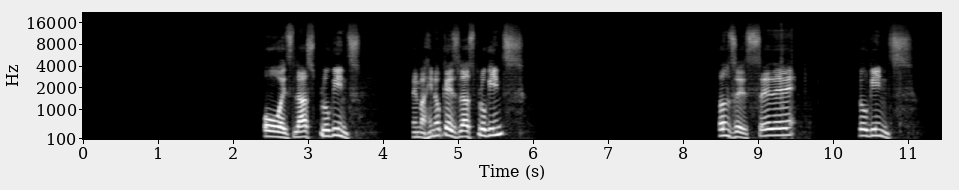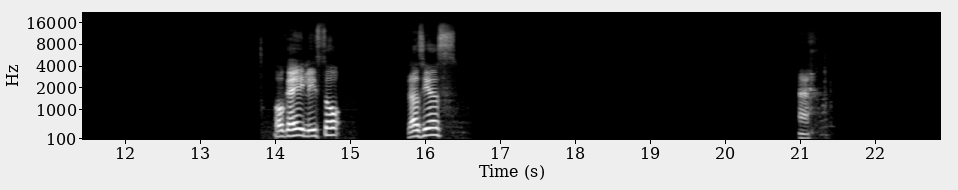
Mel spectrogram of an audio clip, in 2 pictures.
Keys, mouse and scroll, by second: 0.0-2.0 typing, 8.1-9.9 typing, 10.1 Tab, 10.7 Return, 17.2-19.6 typing, 17.7 Return, 19.7 Return, 21.0-22.8 typing.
